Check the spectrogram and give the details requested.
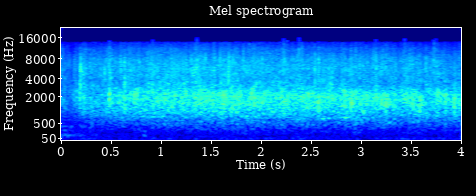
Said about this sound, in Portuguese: É, vamos dar uma salva de palmas para esse grupo.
